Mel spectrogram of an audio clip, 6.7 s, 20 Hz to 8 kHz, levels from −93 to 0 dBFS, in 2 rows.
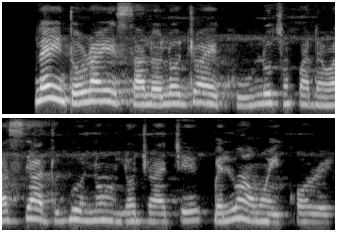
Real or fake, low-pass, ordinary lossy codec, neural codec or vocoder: fake; none; none; codec, 16 kHz, 8 kbps, FreqCodec, larger model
